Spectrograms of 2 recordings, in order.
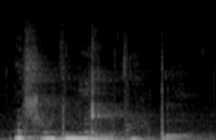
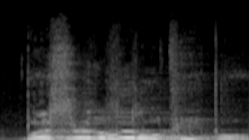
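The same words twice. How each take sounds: First: Soft repeat. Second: Higher and louder, announcing "Blessed are the little people"; bright proclamation. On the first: Preacher softly repeats his translation of the meek to the class. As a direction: repeat it quietly so it sinks in. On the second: Preacher announces his translation of the meek, high and bright. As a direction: ring out "little people" like good news. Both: Shown as a demonstration. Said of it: "That's how I translate the Old English word meek".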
